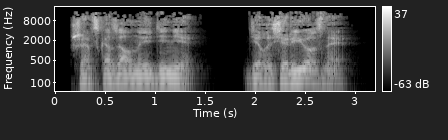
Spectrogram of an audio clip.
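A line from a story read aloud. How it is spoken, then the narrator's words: Nervous, barely suppressed growl. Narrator (Russian): нервный доберман едва сдерживал рычание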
